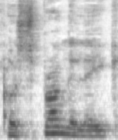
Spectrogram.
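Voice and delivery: ordinary talk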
